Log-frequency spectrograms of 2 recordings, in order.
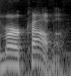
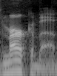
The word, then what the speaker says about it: Merkaba: transferred over from the Merkaba. I thought it was Merkoba, but they're calling it Merkaba and I believe you'll beat it in this one.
